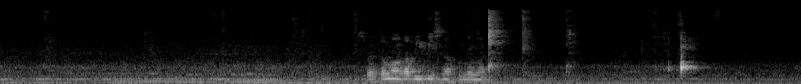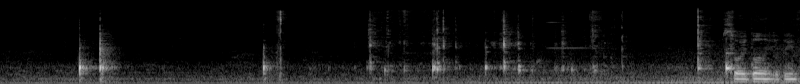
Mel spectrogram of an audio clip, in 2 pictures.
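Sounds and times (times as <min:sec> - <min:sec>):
metal tin cans clinking: 0:11.6 - 0:14.3.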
